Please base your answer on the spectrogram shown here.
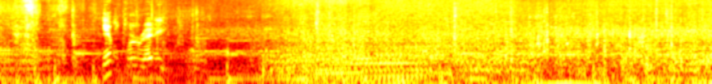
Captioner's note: engine revving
